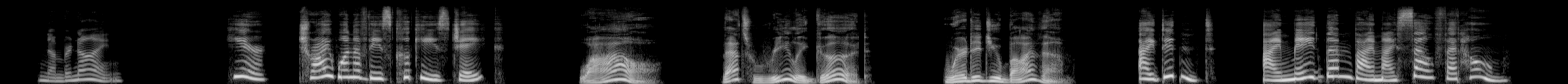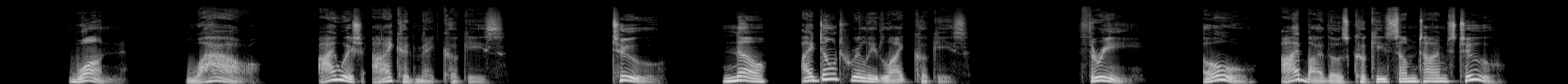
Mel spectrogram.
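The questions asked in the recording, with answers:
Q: I didn't. I made them by myself at home.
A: 1: Wow, I wish I could make cookies.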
